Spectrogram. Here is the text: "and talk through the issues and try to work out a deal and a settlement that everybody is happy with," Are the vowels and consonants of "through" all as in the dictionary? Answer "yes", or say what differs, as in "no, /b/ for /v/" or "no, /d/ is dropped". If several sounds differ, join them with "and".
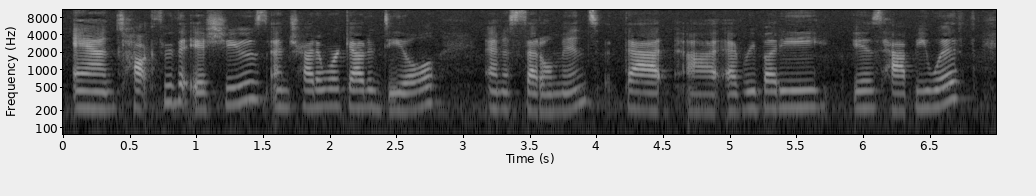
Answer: yes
